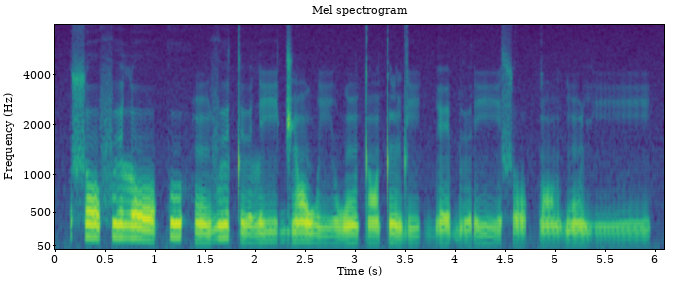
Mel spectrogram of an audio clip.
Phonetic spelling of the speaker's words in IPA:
s o˦ f ɨ˦ l oː˦˨ k u˦ h ũ˨ v ɨ˦ t ɨ˨ l iː˧ d͡ʒ ɔ̃˦ w iː˨ w ũ˧ t ɔ̃˧ t ĩ˦ d iː˧ ɡ͡b e˨ ɓ ɨ˨ ɾ iː˦˨ s o˨ k͡p ɔ̃˨ ɡ͡b ũ˧ j iː˨˦

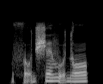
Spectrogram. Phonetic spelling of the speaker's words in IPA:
θ o̰ d ʃ e v ṵ d o

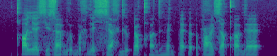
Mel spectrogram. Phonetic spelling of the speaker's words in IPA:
qʰ a˦ lʲ æ˦ sʲ ɯ˨ z æ˨˦ b ɯ˦˨ b u˦ ħ ɡ ɛ˦˨ sʲ z ɛ˦˨ ħ ɡʲ u˧ ʔ ʉ˦˨ qʰ ɯ˨ dʱ ɛ˨ ɡ p ɛ˧ ʔ ə˦ ʔ ə˧ p ʕ ə˨ sʲ a˨ qʼ ɯ˦ ɡ ɛ˦

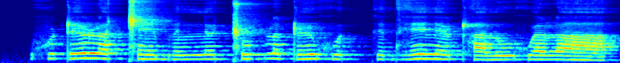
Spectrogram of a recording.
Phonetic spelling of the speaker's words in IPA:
xʷ i ʈ ɪ ʊ̯ ɭ a ǁ e b ɪ lː ø ǁ u b ɭ a ʈ ø xʷ ɛ kː ɪ dʱ e l ɪ ʊ̯ ʈʰ a l u xʷ a ɭ a

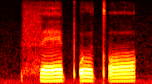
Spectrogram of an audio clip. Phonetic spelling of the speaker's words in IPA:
f ɛ pʼ o tʼ ɔ

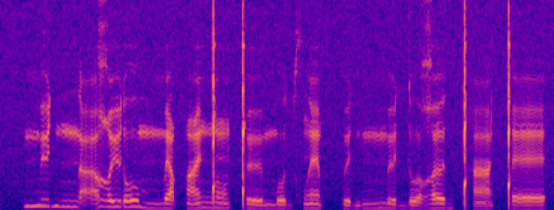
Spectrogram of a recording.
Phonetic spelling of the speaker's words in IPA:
m y˦ d nː a̰˦ ʁ y˦ ɾ o˦ mː ɛ˨ q ɛ̃˨˦ ŋ͡ǃ õ˧ ǃ ø˨ m o˨ d xʷ ɛ̃˧ pː ʏ˨ d mː ʏ˦˨ d ɾ ʊ˨ ʁ ə˦ d ǃʰ ã˨˦ ǃ ɛ˦

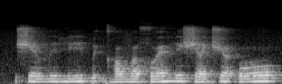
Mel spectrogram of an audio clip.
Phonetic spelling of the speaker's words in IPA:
ʃ e v i ɦ i ɓ ɪ ɡʱ ɒ v ɐ χʷ ɛ ɦ i ʃ ɐ t͡ʃ œ ʔ o

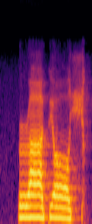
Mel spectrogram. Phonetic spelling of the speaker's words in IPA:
ɹ a pʲ ɔː ç

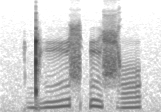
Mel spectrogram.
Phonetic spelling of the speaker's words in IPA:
ɡ͡ǃ yː s ʔ y ɕ o

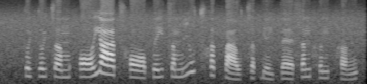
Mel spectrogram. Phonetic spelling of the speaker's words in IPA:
t̪ ɵ˨˩ ɥ t̪ ɵ˨˧ ɥ t͡s ɐ˨ m | ɔː˨˥ j aː˧ t͡sʰ ɔː˨˩ p e˨ j t͡s ɐ˨˧ m iː˥ w t͡sʰ ɐ˧ k̚ p aː˨˩ w t͡s ɐ˧ t̚ j e˨˩ j t̪ ɛː˨˩ s ɐ˧ n h ɵ˨˧ n pʰ ɐ˨˧ ŋ

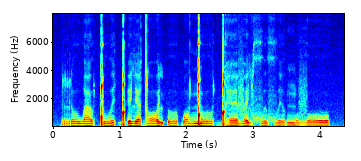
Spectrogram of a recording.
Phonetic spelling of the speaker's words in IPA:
r ʊː w a ʊ̯ ǃ u ɪ̯ ǃʼ ɪ lʲ a d ɔː lʲ ʔ ʊː ɓ ɔ ŋ͡ǃ ʊː ɡ͡ǃ ɛː v ɛ lʲ xʷ e xʷ eː ʊ̯ ŋ͡m ʊ v oː

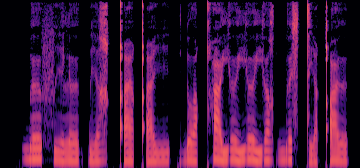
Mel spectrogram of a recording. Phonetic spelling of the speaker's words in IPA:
ɡ͡b ø˥ f i˧ l ø˧ k͡p i˩˧ ʁ qʼ i˧˩ qʼ i˧ | ɗ o˧ qʰ ʏ˥˧ j ʏ˥˧ j ø˥˧ j ʏ˥ ʁ ɡ͡b ʏ˥ s t i˩˧ qʼ ʏ˥˧

